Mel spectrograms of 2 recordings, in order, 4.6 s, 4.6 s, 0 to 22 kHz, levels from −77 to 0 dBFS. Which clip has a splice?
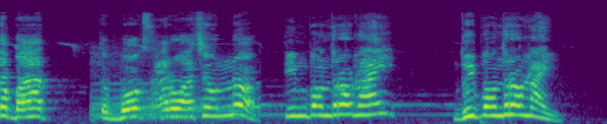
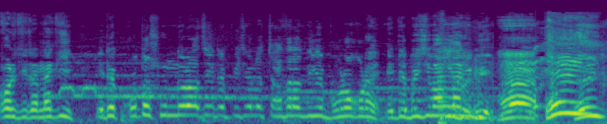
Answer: first; 1 cut; at 2.0 s

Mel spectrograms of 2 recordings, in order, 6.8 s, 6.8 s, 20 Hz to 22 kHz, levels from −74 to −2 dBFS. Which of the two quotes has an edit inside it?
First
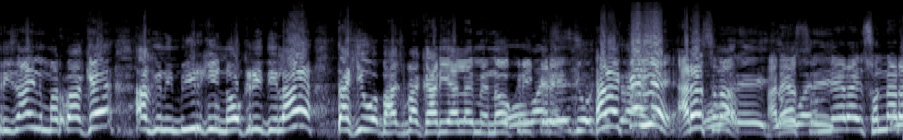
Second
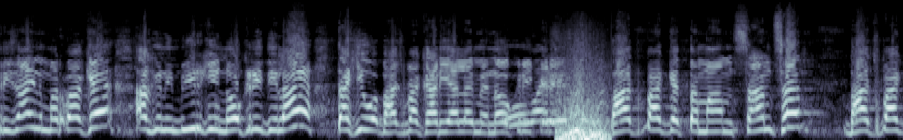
second; 1 cut; at 4.4 s

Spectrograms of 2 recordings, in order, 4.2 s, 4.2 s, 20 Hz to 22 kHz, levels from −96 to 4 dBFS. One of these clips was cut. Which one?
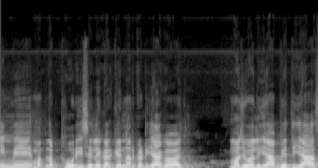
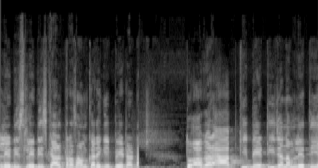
second; 1 cut; at 1.8 s

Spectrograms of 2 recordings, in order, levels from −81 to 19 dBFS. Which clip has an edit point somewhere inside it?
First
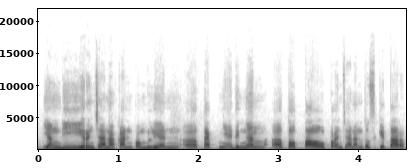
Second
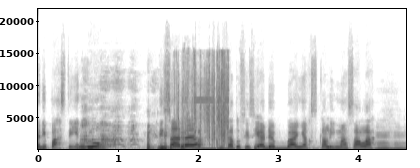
second; 1 cut; at 2.2 s

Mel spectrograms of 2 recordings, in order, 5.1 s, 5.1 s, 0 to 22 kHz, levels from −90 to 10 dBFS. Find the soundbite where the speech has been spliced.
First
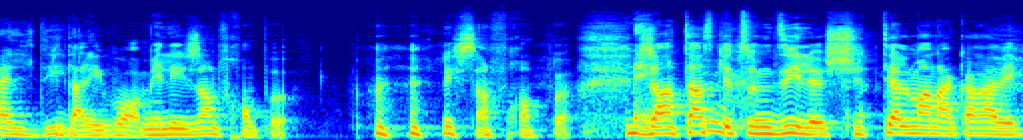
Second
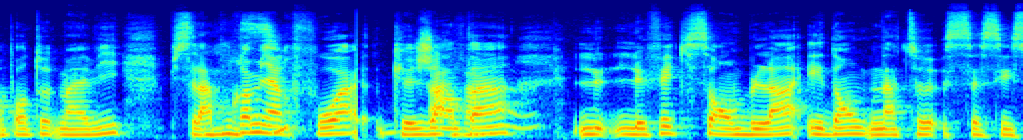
second; 2 cuts; at 1.9 s, 2.7 s

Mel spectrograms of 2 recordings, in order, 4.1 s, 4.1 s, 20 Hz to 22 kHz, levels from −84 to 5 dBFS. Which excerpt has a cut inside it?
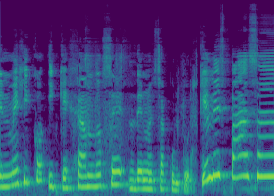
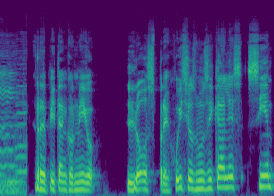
first; 1 cut; at 2.9 s

